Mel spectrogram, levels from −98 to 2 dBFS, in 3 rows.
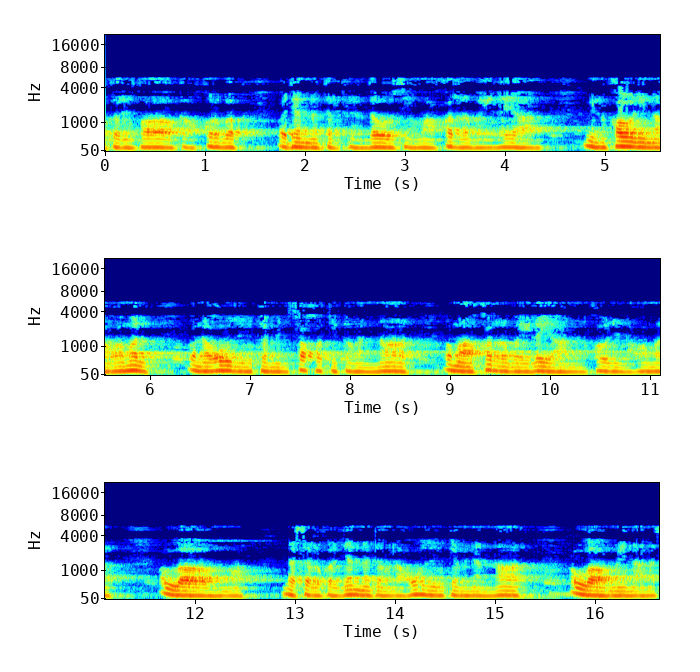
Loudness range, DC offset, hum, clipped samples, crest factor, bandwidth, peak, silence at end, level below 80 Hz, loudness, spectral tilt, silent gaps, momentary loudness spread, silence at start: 4 LU; under 0.1%; none; under 0.1%; 20 dB; 5.8 kHz; -2 dBFS; 0 s; -52 dBFS; -22 LUFS; -9.5 dB/octave; none; 10 LU; 0 s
